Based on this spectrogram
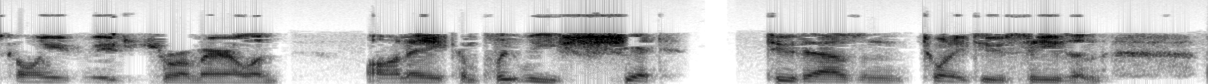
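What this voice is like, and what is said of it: Radio announcer style voice. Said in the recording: “the radio voice”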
